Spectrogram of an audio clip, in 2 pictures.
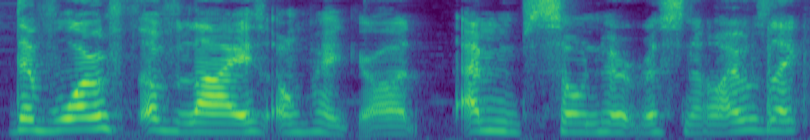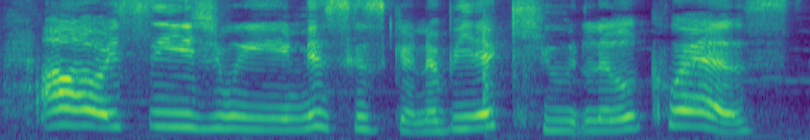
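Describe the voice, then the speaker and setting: A woman's voice: a little high, unhurried, hardly any pauses. A woman livestreaming a game, giving casual, playful commentary with wry, reactive asides. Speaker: streamer. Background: game music.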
